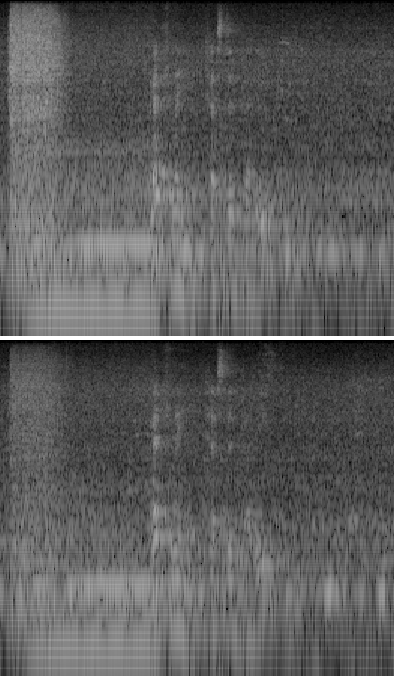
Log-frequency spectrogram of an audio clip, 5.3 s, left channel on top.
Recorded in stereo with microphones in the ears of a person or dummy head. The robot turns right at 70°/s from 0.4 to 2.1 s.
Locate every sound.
0.1 s an explosion: 65° left, 0.5 m; by 1.0 s 105° left, 0.5 m
1.9 s a man speaking: 10° right (ahead or behind), 2.5 m; by 3.7 s centre (ahead or behind), 2.5 m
